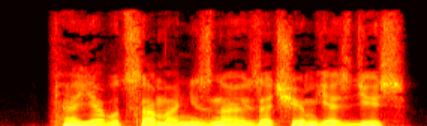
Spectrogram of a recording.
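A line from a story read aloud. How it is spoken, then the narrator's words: Sighed. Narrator (Russian): вздохнула мисс Фитцджеймс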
